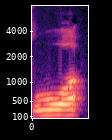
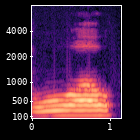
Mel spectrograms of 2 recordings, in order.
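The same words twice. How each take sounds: First: The vowel stops cleanly on o. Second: The vowel glides into an extra oo sound. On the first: The speaker calls it right. "No need to add another U sound on the end" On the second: The speaker calls it wrong. "instead of"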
